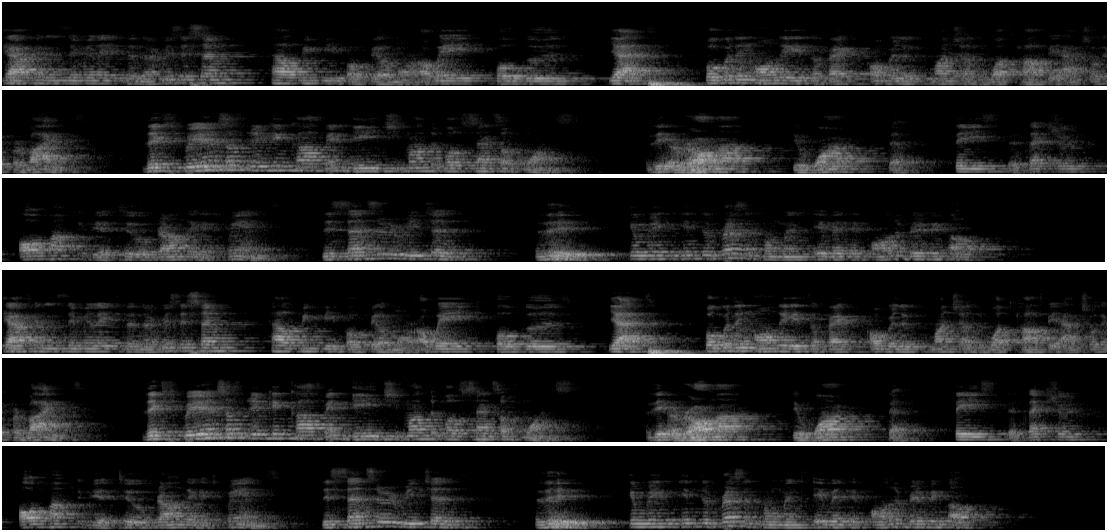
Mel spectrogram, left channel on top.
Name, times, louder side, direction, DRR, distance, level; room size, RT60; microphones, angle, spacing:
voice 1, 0.0-2.3 2.7-4.6 4.9-5.6 6.1-6.6 7.0-11.6 12.5-16.7 17.5-18.5 19.0-19.5 19.9-20.0 20.6-21.8 22.3-24.7 25.3-26.7 27.4-28.0 28.4-31.8, right 2 dB, 35° right, -2 dB, 0.4 m, -34 dB
2.5 x 2.2 x 2.4 m, 1.1 s
head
